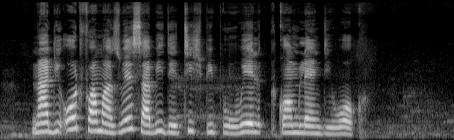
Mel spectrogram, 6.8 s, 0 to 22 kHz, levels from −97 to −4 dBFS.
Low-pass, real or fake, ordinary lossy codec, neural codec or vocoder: none; real; none; none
